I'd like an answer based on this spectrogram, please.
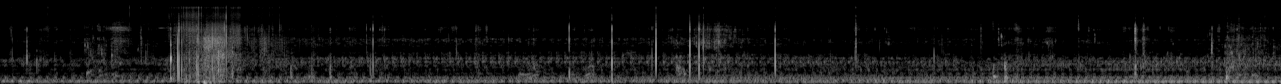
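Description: Water lapping and sloshing against a small wooden outrigger boat's hull, with a louder splash about two seconds in and scattered clicks and knocks, over a steady low hum.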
